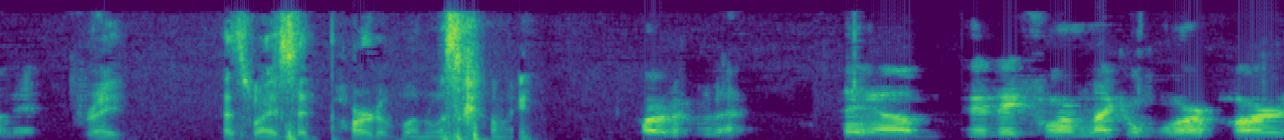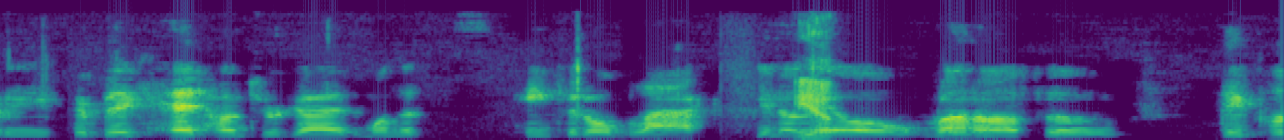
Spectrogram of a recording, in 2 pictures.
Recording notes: Again, sorry about the minor audio issues - those have been fixed going forward.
